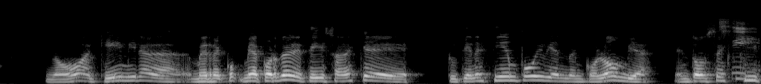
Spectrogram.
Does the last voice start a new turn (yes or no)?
no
